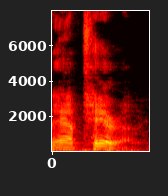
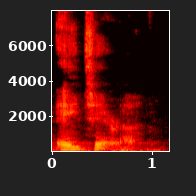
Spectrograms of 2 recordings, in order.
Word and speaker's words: Aptera: want to say i did a video on aptera or it's actually a terra is supposed to be pronounced which is the three-wheeled vehicle which i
